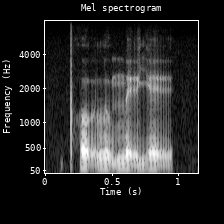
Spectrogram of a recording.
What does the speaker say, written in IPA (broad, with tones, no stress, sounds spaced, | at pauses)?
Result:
pʰ o̰˦˨ ʊ̯ l ṵ˦˨ m ḛ˦˨ ɪ̯ j ḛ˦˨ ɪ̯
